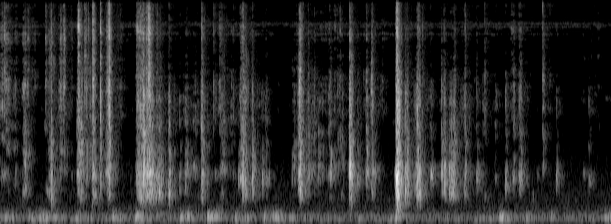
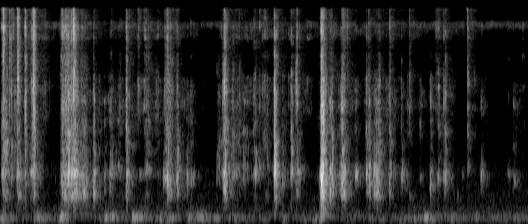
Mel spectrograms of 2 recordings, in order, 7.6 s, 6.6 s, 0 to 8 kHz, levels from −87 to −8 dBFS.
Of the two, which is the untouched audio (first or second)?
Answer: first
